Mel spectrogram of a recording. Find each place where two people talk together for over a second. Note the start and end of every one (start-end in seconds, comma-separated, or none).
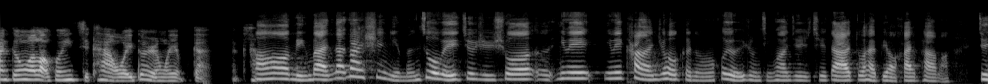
none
